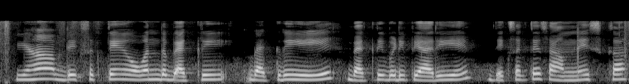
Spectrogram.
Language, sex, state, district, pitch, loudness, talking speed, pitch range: Hindi, female, Rajasthan, Jaipur, 220 Hz, -17 LUFS, 170 wpm, 215-235 Hz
